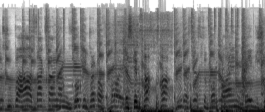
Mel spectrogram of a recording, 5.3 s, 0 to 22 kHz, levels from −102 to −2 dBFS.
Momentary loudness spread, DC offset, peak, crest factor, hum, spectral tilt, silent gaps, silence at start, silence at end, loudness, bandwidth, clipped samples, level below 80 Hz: 5 LU; under 0.1%; 0 dBFS; 10 dB; none; -4.5 dB/octave; none; 0 s; 0 s; -12 LUFS; 16.5 kHz; 2%; -14 dBFS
